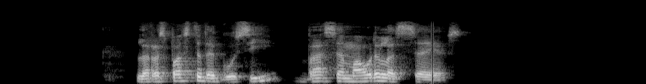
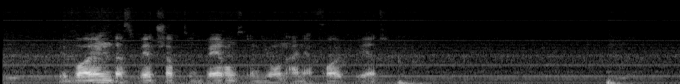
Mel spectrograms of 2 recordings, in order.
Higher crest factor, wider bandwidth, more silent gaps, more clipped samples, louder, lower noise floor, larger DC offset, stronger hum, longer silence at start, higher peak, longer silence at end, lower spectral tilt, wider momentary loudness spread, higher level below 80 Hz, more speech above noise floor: about the same, 18 dB vs 20 dB; second, 8 kHz vs 15.5 kHz; neither; neither; first, -17 LUFS vs -20 LUFS; first, under -90 dBFS vs -44 dBFS; neither; neither; first, 1.35 s vs 0.05 s; about the same, 0 dBFS vs -2 dBFS; first, 1.9 s vs 0.25 s; second, -5 dB/octave vs -7 dB/octave; second, 13 LU vs 24 LU; second, -62 dBFS vs -44 dBFS; first, over 74 dB vs 24 dB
